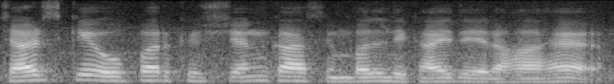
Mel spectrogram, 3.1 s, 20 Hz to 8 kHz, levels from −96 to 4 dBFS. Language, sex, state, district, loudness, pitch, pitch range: Hindi, male, Arunachal Pradesh, Lower Dibang Valley, -19 LUFS, 145 Hz, 130-155 Hz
